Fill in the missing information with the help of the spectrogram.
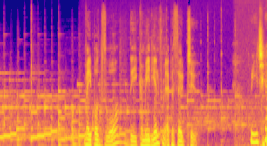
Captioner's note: voiceover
